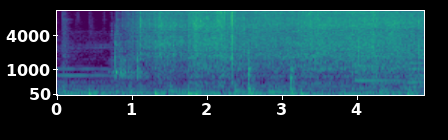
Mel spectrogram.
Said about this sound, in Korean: 마늘, 대파, 양파를 넣고 살짝 볶아줄 거예요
